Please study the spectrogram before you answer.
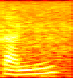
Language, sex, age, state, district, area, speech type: Odia, female, 45-60, Odisha, Koraput, urban, spontaneous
